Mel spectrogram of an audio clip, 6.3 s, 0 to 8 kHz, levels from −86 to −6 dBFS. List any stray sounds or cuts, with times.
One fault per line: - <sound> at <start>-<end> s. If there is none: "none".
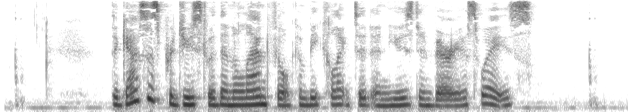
none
